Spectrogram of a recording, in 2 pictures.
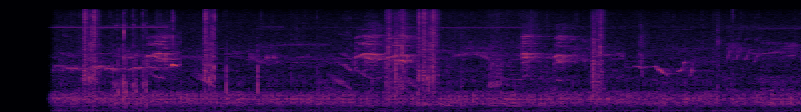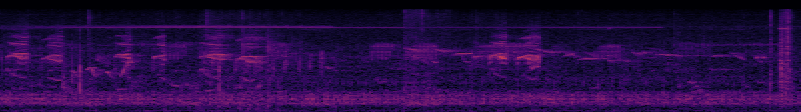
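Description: Forest birdsong ambience beginning abruptly about half a second in: many short bird chirps and calls, scattered sharp clicks, and a thin steady high whine through much of the middle.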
